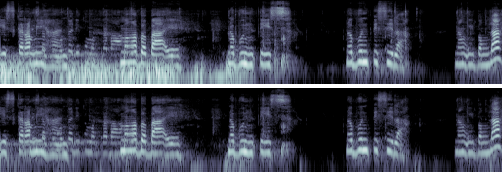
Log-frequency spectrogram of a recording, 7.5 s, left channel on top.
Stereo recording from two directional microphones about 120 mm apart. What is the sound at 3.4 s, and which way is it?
A woman's voice, 35° left (ahead or behind).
